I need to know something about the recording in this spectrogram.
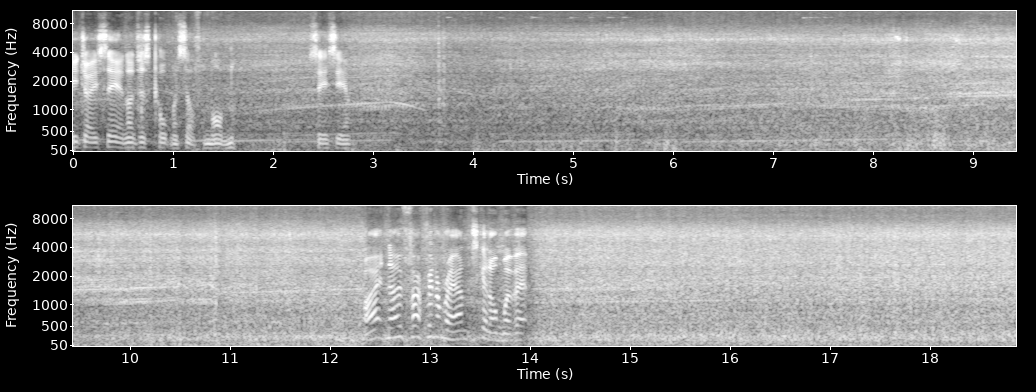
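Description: A motorcycle engine hums and rises in pitch as the bike speeds up.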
